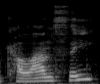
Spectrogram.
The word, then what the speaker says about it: Calanthe: Ciri is the granddaughter of Queen Calanthe.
